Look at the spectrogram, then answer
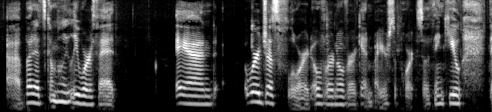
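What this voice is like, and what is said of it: Hoarse, tired voice. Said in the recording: “I'm so tired, and that's why I sound hoarse, because I've been screaming at bands for 2 days”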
